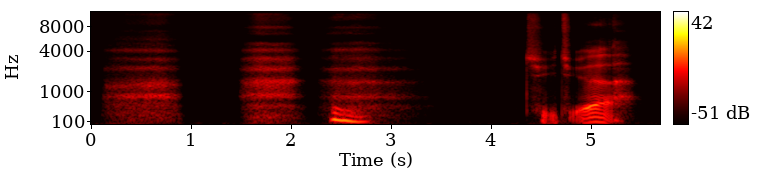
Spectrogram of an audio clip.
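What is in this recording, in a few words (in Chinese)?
"咀嚼", Chinese; HSK6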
